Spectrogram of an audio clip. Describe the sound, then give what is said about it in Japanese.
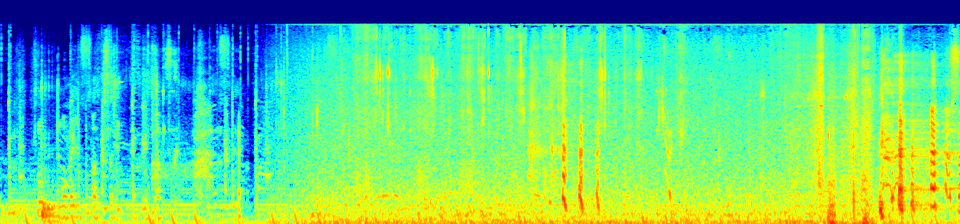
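Rasping and wet licking as a pet cat grooms itself with its rough tongue, a steady run of scratchy strokes with soft snuffling nose breaths, growing a bit louder and busier toward the end. “こちら飼い猫の毛づくろいする音と鼻息だそうですなるほどねあー毛づくろいの音ねジャリンジャリンジャリンってやつね確かに猫の舌ってちょっと尖ってるんだよねだからちょっとザラザラした感じの音が面白い音だな”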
